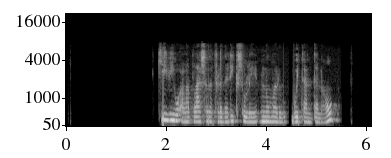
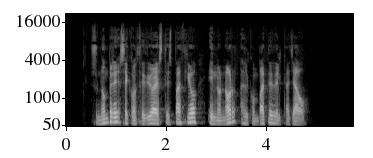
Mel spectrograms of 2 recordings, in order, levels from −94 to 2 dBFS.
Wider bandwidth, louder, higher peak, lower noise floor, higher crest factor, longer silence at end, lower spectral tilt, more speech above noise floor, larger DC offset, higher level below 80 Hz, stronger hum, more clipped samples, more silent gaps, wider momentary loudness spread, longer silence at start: second, 7.8 kHz vs 15.5 kHz; first, -27 LUFS vs -31 LUFS; about the same, -10 dBFS vs -12 dBFS; first, under -90 dBFS vs -86 dBFS; about the same, 18 dB vs 20 dB; second, 0.65 s vs 0.95 s; first, -6.5 dB/octave vs -5 dB/octave; first, over 64 dB vs 55 dB; neither; first, -60 dBFS vs -72 dBFS; neither; neither; neither; about the same, 8 LU vs 10 LU; first, 1.85 s vs 0.5 s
